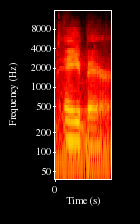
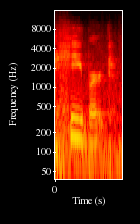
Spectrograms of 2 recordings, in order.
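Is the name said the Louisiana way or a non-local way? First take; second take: Louisiana; non-local. First: The name is said the Louisiana way. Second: The name is said in a non-local way. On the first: The speaker calls it right. "I married an ... correct Louisiana pronunciations" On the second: The speaker calls it wrong. "I didn't marry a"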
